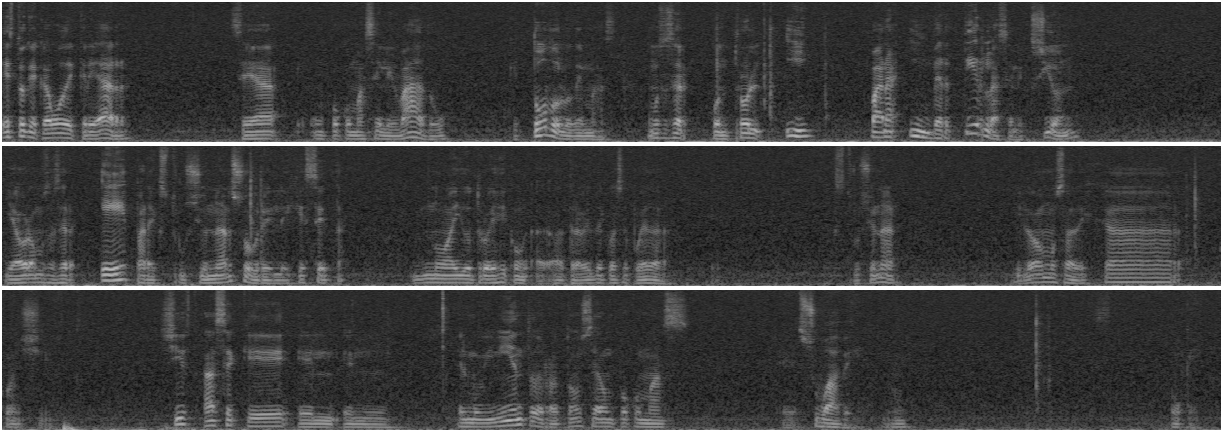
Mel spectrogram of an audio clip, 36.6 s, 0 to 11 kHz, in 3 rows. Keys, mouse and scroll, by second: 7.6 ctrl+i, 14.6 e, 27.8 shift+click, 34.7 Tab, 36.4 scroll down 2.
